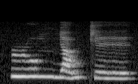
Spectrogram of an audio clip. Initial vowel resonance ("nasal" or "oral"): oral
